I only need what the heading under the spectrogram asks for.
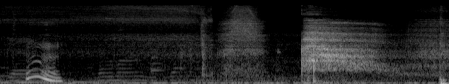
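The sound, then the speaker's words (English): Vaping exhale blown straight into a microphone: a short vocal gasp, then two hissing, breathy rushes of air, the second longer and louder than the first. “That was the sound of one of your hosts vaping straight into the microphone.”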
